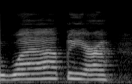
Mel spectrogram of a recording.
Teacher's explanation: وقف کی حالت میں اس تا کو ہاں میں بدل دیں گے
